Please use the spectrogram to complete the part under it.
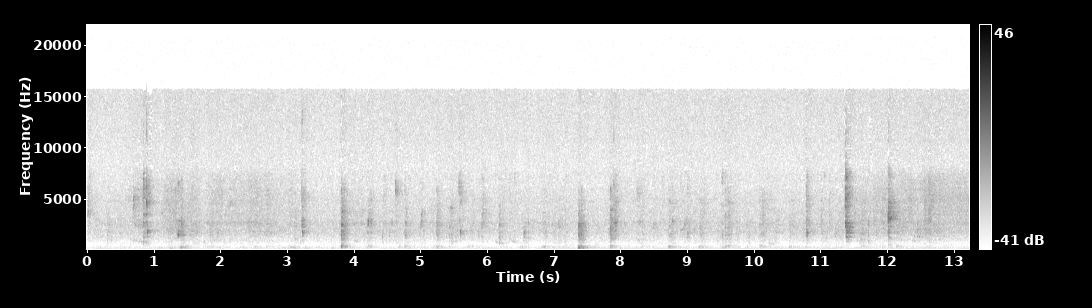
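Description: Fingers tear and crunch crispy fried food.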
